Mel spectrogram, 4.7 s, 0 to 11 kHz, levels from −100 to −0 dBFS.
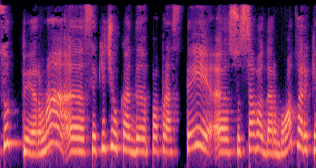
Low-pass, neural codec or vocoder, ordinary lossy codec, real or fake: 9.9 kHz; none; MP3, 48 kbps; real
